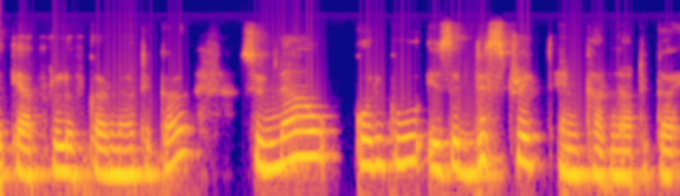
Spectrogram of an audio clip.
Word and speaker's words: Kodagu: How do I pronounce the name of the land? – Kodagu. – Okay. So Kodagu.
